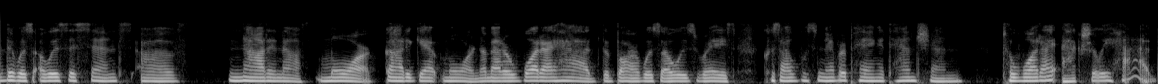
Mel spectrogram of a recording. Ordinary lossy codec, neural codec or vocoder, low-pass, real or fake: Opus, 16 kbps; none; 7.2 kHz; real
